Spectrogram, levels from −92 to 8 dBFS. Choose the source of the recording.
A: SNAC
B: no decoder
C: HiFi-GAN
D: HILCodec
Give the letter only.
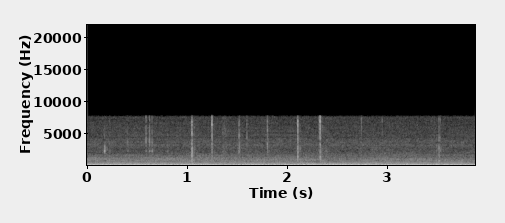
B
